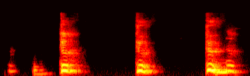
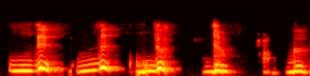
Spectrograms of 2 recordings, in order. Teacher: Коли ми вимовляємо звук д, наш язичок піднімається до верхних зубчиків. Горло наше працює. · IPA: [д]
